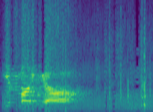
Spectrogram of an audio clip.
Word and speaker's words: Yemaya: If it's the ocean, her name is Yemaya. Spell it. Y-E-M-A-Y-A.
